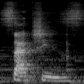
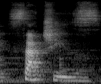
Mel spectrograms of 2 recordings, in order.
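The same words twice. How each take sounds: Both takes have the same delivery.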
